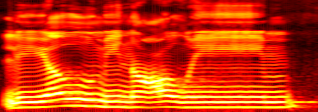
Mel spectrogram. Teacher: انہم مبعوثون لیوم عظیم، عظیم عین کی آواز نمایاں کریں گے، ضا جو ہے اس کو فل ماؤتھ پڑھیں گے، پور پڑھیں گے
